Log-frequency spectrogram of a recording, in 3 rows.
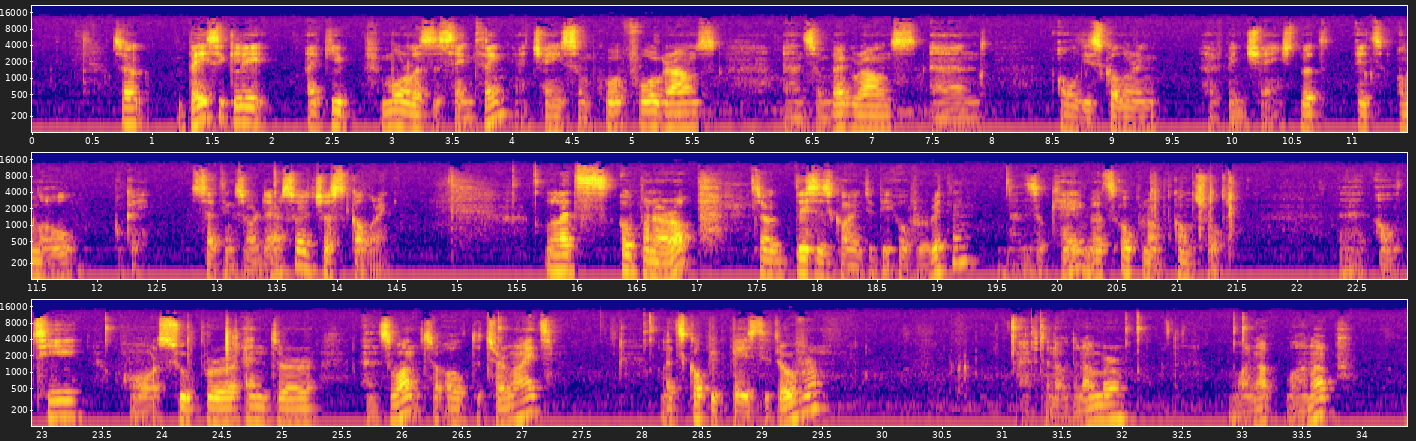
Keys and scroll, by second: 21.2 ctrl+alt+t, 24.5 super+Return.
